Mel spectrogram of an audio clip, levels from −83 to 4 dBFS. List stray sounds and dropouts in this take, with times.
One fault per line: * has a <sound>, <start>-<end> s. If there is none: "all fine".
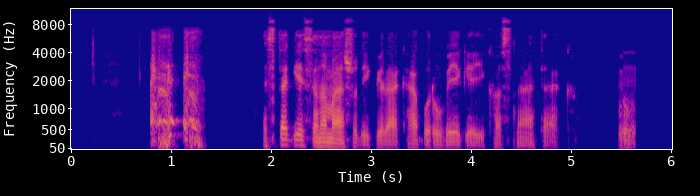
* has a cough, 0.7-1.4 s
* has a laugh, 5.5-5.6 s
